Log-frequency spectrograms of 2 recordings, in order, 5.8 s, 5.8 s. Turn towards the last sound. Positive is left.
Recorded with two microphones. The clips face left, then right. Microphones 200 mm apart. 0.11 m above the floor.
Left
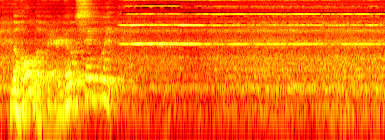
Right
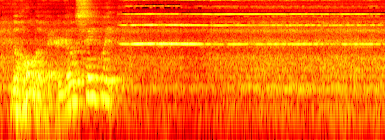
turn(degrees=55)  # may be behind; listen again after turning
